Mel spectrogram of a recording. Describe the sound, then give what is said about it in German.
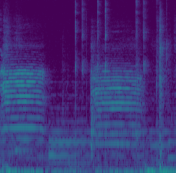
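Two drawn-out, quavering sheep bleats from a video game ring out loud as a player hits a sheep several times to kill it, with sharp clicking taps of keys or a mouse scattered between and under them. “Ich habe jetzt acht oder sieben Hits gebraucht, um ein Schaf zu töten.”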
